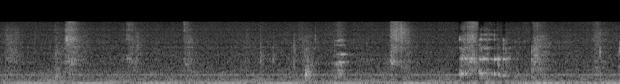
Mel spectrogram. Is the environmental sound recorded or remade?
remade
